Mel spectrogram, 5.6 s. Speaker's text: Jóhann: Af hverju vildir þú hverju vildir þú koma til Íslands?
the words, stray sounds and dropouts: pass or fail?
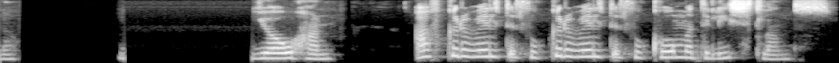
pass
